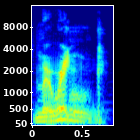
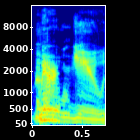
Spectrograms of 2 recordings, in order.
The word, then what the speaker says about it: Miringu: A lot of it is unintelligible, but you hear her say uh it's it's Mering. And she says, "It's Miringu." Miringu is my name.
